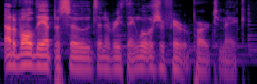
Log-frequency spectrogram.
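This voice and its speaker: With a deep voice and rapid-fire delivery, a man hosts a casual interview about a web horror series. He asks inquisitive, encouraging questions while music plays underneath.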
